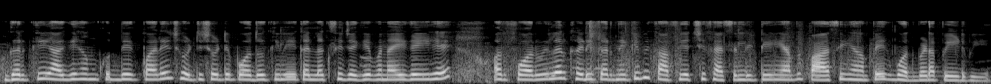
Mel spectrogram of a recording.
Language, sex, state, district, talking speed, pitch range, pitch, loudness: Hindi, female, Rajasthan, Jaipur, 255 wpm, 220-240 Hz, 230 Hz, -18 LUFS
